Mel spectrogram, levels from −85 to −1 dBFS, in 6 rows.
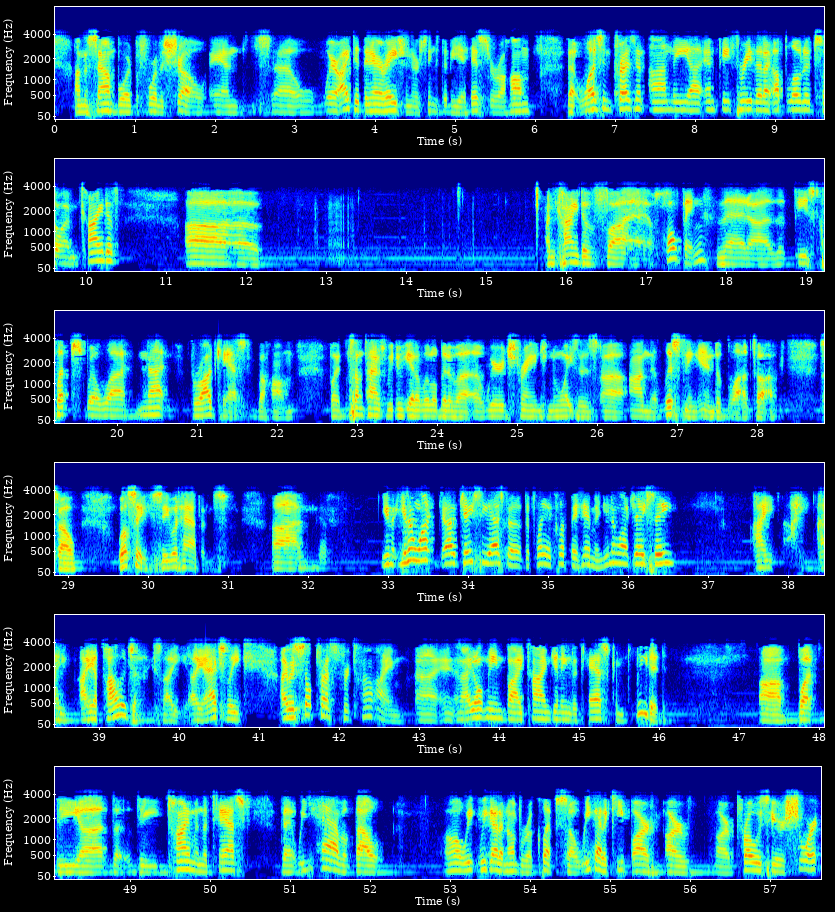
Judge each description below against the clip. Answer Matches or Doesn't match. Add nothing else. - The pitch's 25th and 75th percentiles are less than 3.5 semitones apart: Doesn't match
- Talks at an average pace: Matches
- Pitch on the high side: Doesn't match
